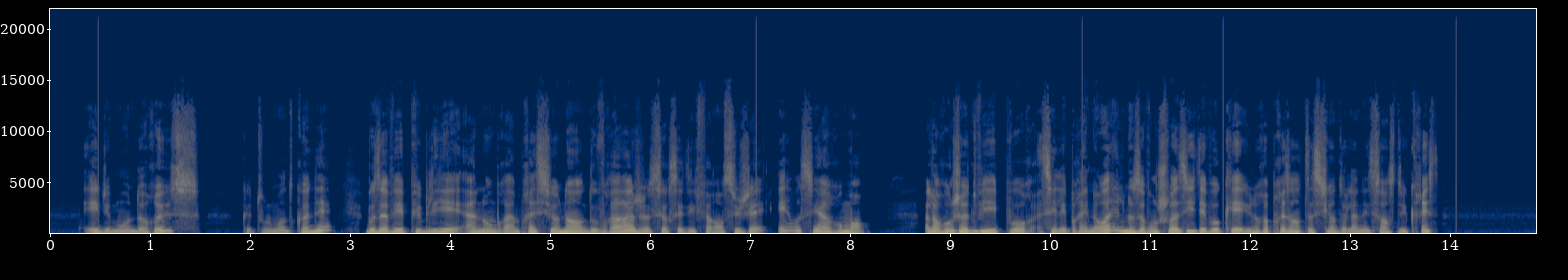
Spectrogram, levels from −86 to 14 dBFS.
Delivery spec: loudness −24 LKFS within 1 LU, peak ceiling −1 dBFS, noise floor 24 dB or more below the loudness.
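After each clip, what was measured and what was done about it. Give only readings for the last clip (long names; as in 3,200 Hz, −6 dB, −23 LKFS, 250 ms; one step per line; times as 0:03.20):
number of clicks 5; integrated loudness −29.5 LKFS; sample peak −16.0 dBFS; target loudness −24.0 LKFS
→ click removal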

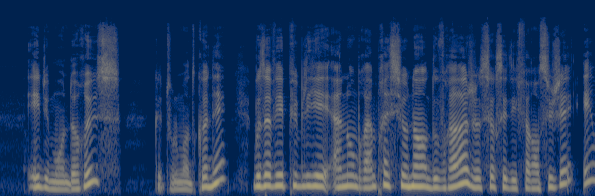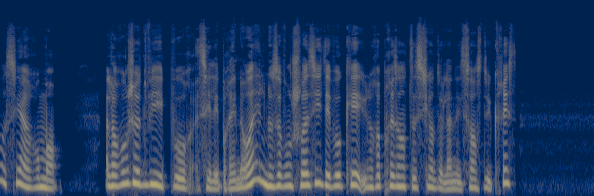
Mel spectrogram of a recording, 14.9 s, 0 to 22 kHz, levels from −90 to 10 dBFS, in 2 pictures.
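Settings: number of clicks 0; integrated loudness −29.5 LKFS; sample peak −16.0 dBFS; target loudness −24.0 LKFS
→ level +5.5 dB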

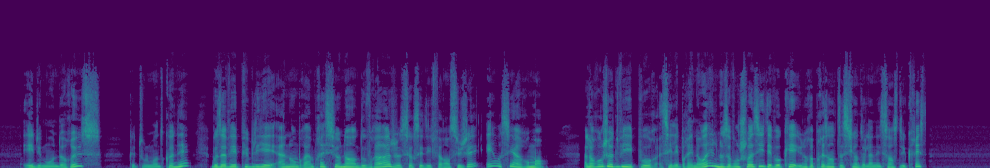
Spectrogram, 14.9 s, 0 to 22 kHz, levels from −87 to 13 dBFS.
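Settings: integrated loudness −24.0 LKFS; sample peak −10.5 dBFS; background noise floor −67 dBFS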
